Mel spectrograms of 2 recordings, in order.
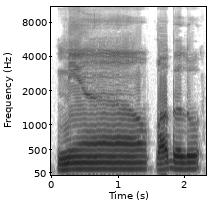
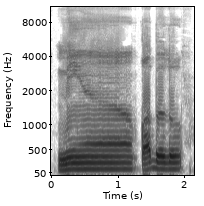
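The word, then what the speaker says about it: مِنْ قَبْلُ: Cara membacanya min qablu, min qablu.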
